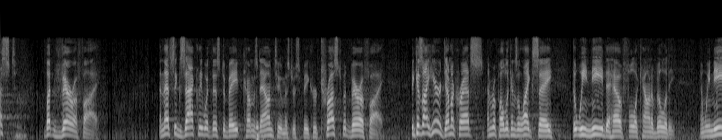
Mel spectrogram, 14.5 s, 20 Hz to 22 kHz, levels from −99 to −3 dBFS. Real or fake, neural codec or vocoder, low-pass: real; none; 7.2 kHz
